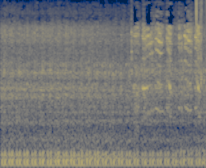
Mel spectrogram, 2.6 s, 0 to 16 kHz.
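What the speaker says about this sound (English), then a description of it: "listen to this engine purr" A Polaris Sportsman 1000 ATV engine idles close by while reversing, low and rapidly pulsing, steady and throbbing, with faint clatter and a short higher whine near the end.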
